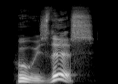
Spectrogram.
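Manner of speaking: authoritative, commanding voice. Voicing Russell as he answers a phone call that may be a prankster, in a commanding voice. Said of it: "in the same commanding voice".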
